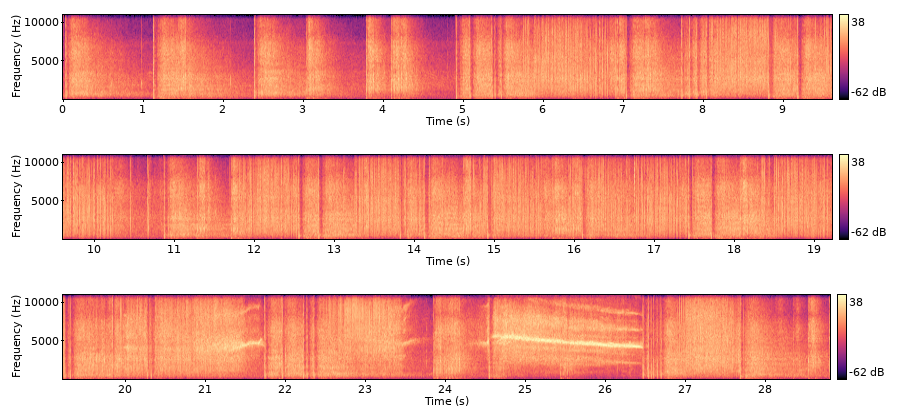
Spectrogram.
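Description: Consumer aerial fireworks going off: a quick string of separate bangs, then from about five seconds in a dense, continuous barrage of bangs and crackling. Near the end a whistle rises briefly, and then another falls in pitch over a second or so.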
